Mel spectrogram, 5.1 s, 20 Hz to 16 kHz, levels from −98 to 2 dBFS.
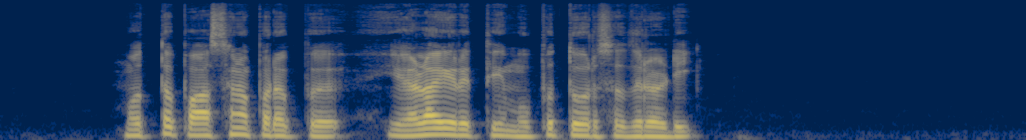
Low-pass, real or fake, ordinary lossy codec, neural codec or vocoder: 14.4 kHz; real; none; none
